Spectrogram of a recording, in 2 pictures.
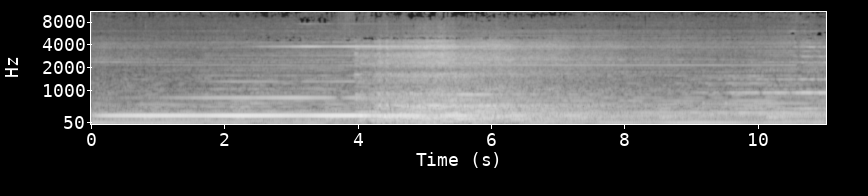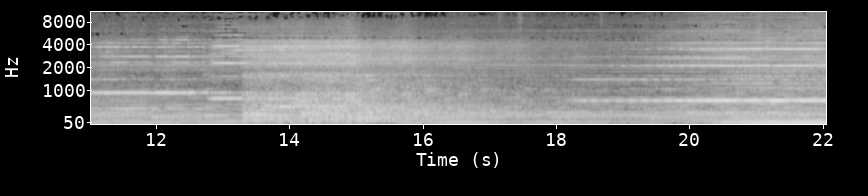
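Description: Heavily distorted electric guitar with heavy metal-style distortion, droning with sustained, buzzing tones, an echo delay and wah-wah pedal sweep, played with volume-knob swells, swelling twice into dense, roaring washes before settling back; no voices.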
